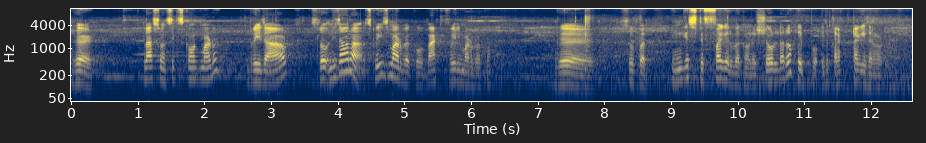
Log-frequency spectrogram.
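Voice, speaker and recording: A man's voice: mid-range voice, lively intonation, moderate pace, long pauses. A man coaching his wife through a gym workout, giving short commands and counting reps. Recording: echoey gym hall with faint music.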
